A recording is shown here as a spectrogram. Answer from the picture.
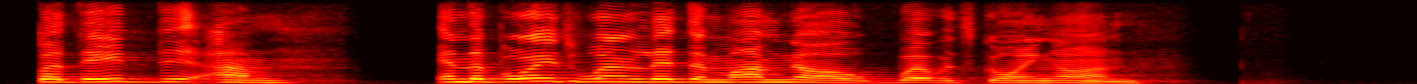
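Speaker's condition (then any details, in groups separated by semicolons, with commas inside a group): Cerebral palsy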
